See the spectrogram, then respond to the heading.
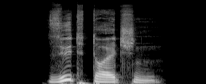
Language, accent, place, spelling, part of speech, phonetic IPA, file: German, Germany, Berlin, süddeutschen, adjective, [ˈzyːtˌdɔɪ̯t͡ʃn̩], De-süddeutschen.ogg
- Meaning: inflection of süddeutsch: 1. strong genitive masculine/neuter singular 2. weak/mixed genitive/dative all-gender singular 3. strong/weak/mixed accusative masculine singular 4. strong dative plural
